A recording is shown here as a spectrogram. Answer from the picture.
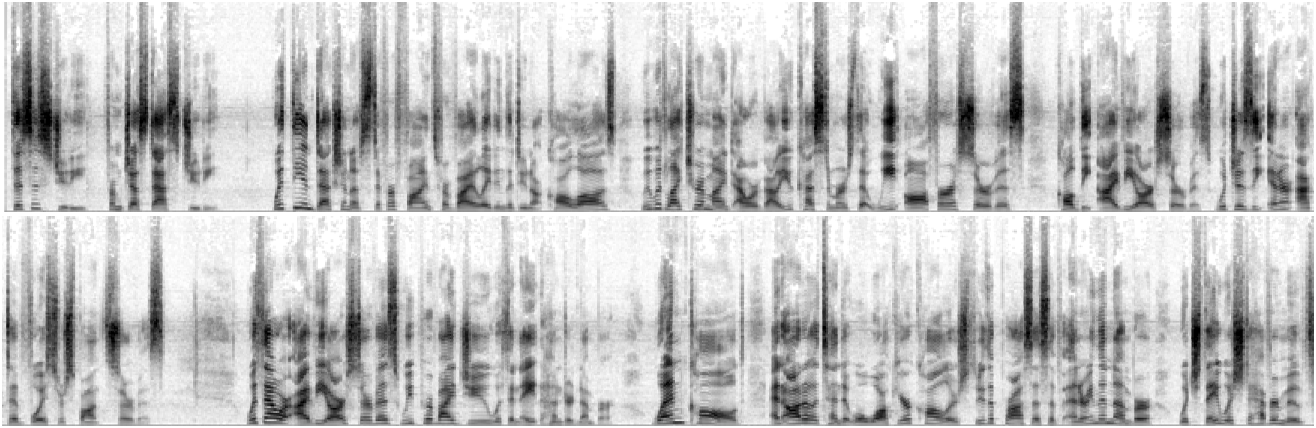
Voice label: IVR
